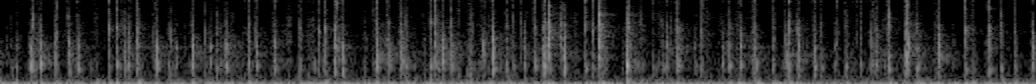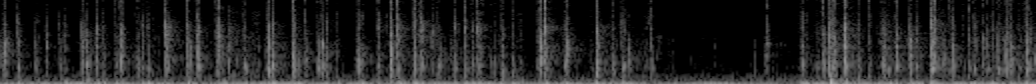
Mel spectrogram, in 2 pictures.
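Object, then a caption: Plastic keyboard with round plastic keycaps. A white and pink cat-shaped keyboard with round plastic keycaps in a hollow plastic case is typed on rapidly with the fingertips of both hands. A dense, steady stream of short, clacky taps carries a low, hollow thump under the clicks. The typing pauses briefly near the end, then resumes with one slightly louder tap.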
